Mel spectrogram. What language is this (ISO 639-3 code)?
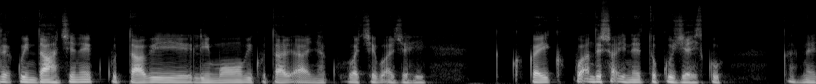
xtu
